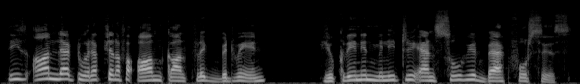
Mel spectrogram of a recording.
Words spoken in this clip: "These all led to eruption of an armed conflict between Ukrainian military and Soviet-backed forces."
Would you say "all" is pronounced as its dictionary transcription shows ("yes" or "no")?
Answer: no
